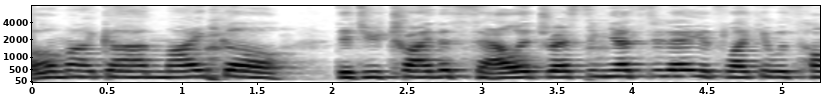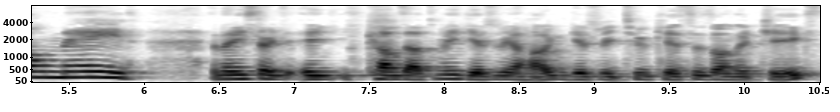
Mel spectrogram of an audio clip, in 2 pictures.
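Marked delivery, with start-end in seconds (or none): 0.0-6.0 very high-pitched, raised hollering yell. Recounting a man calling across the driving range; retelling his yell. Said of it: "he just starts yelling".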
